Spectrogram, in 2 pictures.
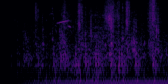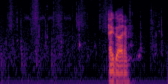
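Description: Footsteps swish steadily through grass and undergrowth.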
